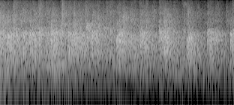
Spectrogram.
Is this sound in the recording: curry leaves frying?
no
